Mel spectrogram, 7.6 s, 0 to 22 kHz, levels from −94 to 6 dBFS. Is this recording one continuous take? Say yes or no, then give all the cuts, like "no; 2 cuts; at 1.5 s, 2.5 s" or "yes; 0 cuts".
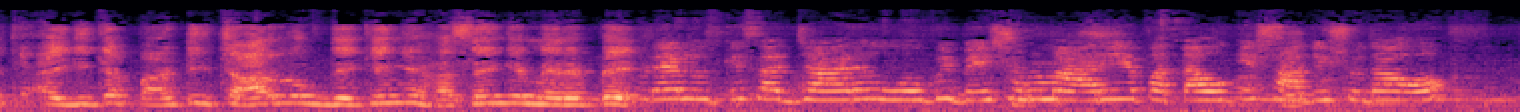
no; 1 cut; at 3.3 s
